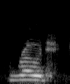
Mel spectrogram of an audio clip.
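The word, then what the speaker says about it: rhotic: word here is and how you say it, rodic, right? And wrote it is just sort of a term that means something that resembles that R sound.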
